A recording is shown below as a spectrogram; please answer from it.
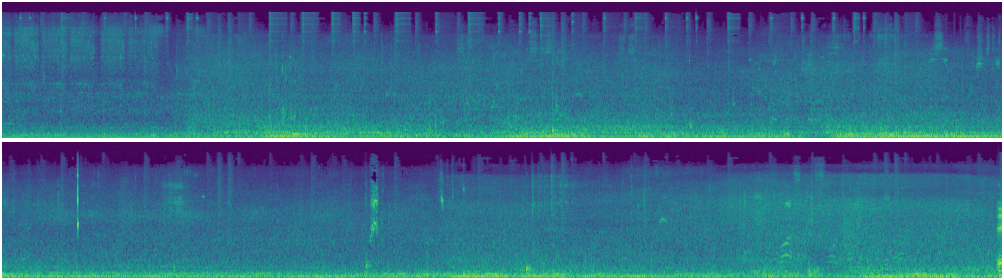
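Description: Outboard motor of a Maritime Skiff running steadily with the boat under way, a constant low rumble that comes up about two and a half seconds in.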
